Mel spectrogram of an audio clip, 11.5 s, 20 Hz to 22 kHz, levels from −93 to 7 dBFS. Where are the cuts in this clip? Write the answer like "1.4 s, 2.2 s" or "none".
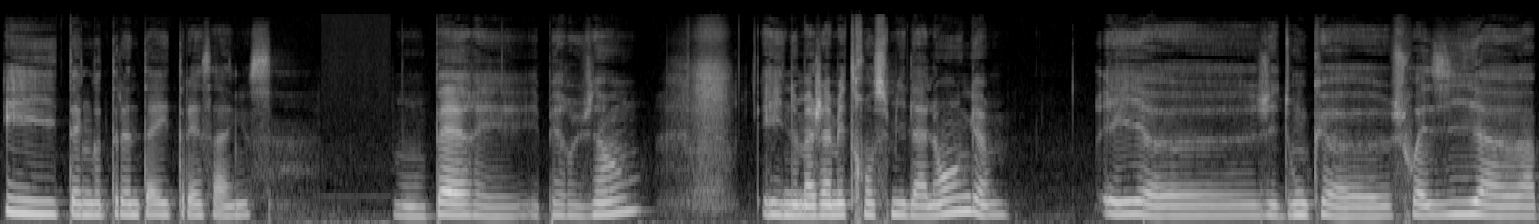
none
